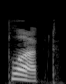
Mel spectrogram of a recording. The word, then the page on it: plucked: British English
